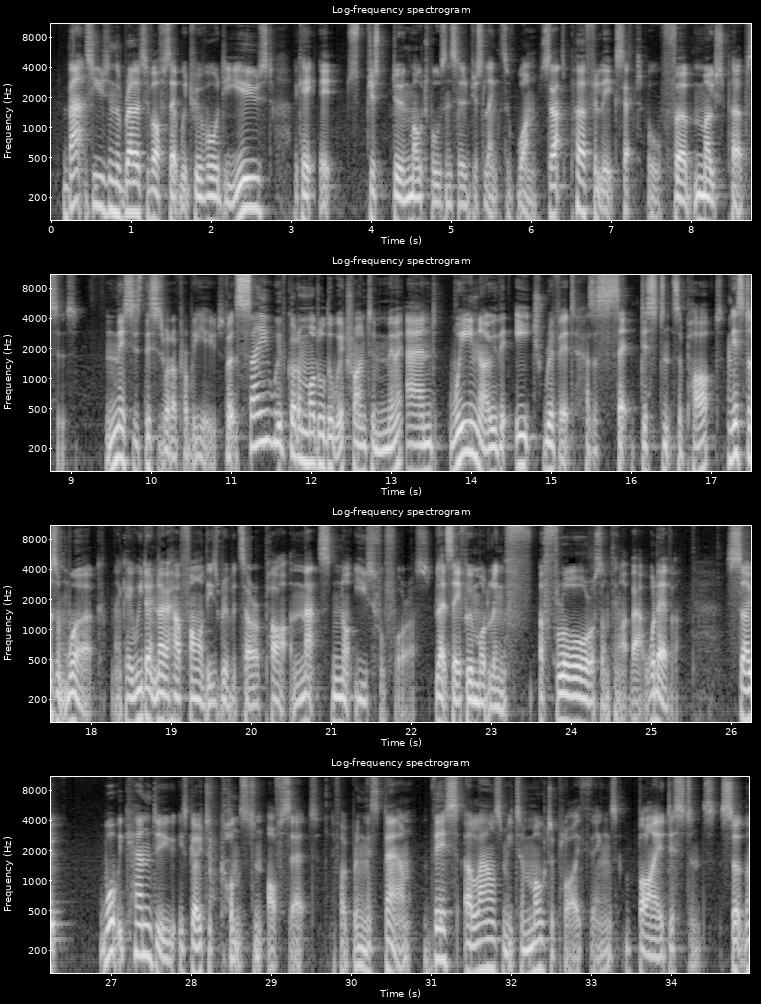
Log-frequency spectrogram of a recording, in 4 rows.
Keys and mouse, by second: 25.8 click, 28.2 click, 29.6 click.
